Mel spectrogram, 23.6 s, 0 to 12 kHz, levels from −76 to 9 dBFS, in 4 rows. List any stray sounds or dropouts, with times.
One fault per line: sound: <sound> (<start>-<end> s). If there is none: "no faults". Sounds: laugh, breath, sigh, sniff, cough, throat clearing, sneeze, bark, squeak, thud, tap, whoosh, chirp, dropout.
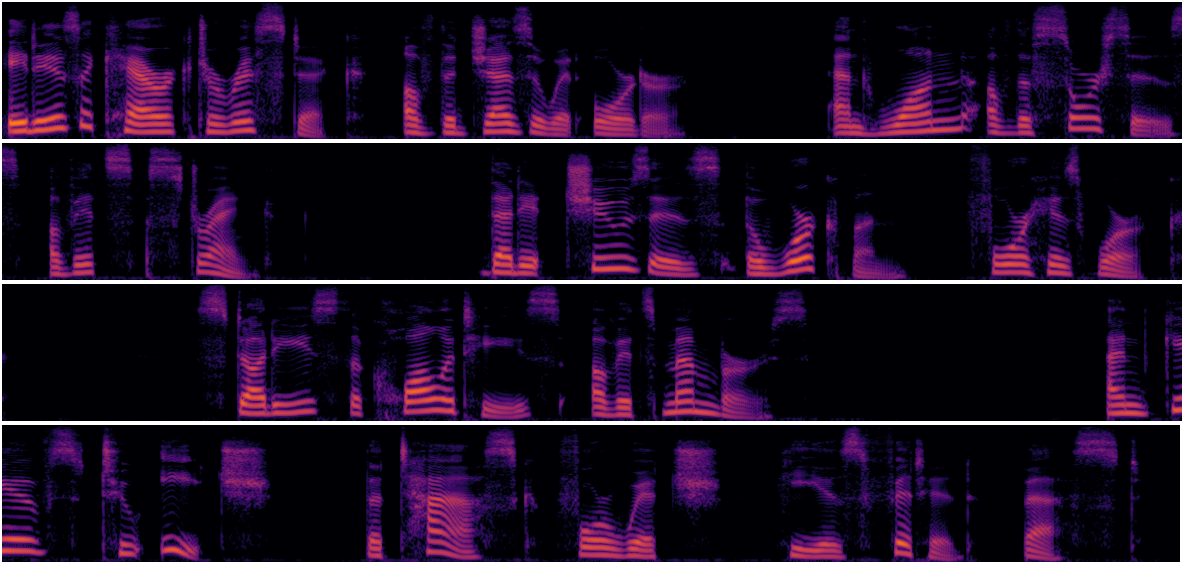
no faults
